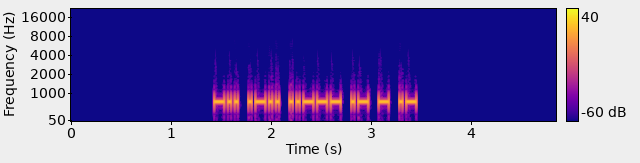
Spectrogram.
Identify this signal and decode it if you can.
Morse code, heard as a keyed tone, about 36 wpm, 700 Hz. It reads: DL2ATA
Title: DXCC-100 Call Signs - 6 Characters - Repeated 2x - 35wpm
